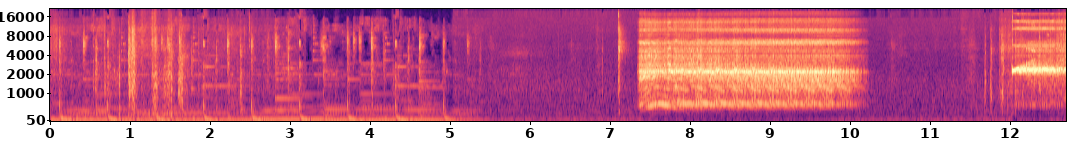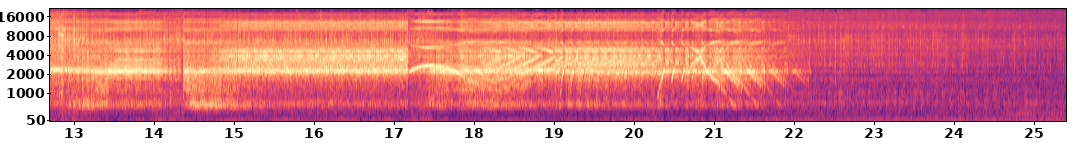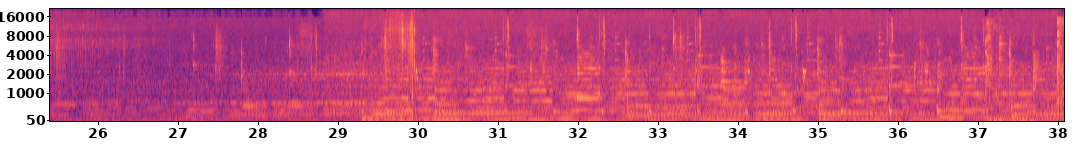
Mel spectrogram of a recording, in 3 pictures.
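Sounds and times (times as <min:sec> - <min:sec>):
toy click: 0:07.1 - 0:10.2, 0:11.7 - 0:25.9
sweeping gliding electronic tones: 0:12.0 - 0:22.8
warbling electronic effect: 0:12.0 - 0:24.9.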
